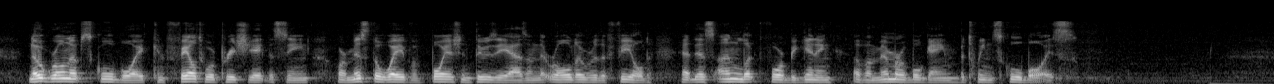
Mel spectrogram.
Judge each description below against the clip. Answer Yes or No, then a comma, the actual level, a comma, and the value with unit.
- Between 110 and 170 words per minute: Yes, average, 155 wpm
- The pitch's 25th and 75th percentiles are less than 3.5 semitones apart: Yes, average, 2.8 semitones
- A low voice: Yes, low, 110 Hz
